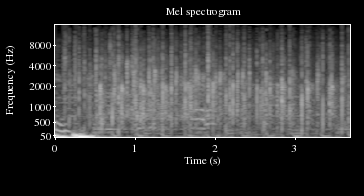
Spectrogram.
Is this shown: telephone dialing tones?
no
